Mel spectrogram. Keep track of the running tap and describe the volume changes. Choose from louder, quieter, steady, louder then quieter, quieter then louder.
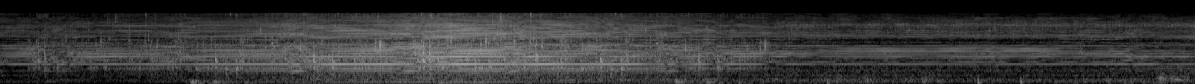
louder then quieter.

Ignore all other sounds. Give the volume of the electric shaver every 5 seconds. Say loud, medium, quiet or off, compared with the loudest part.
loud, loud, medium.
